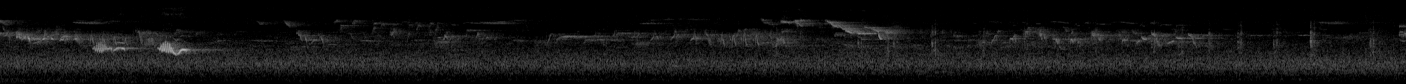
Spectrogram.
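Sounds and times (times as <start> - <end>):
faint steady hiss: 0.0 - 14.0
songbirds chirping and trilling: 0.0 - 14.0.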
